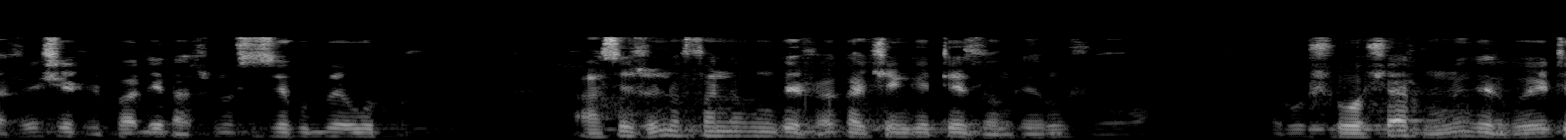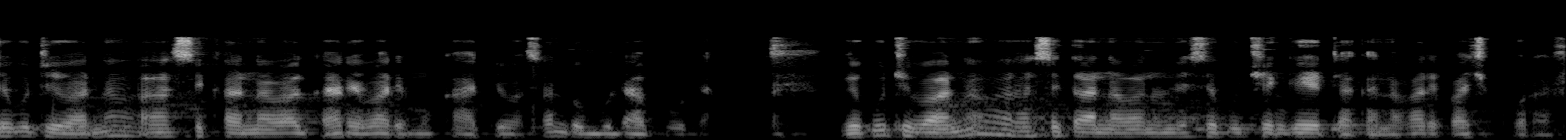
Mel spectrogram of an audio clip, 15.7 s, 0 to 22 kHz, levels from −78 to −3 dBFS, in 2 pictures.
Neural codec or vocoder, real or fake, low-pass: none; real; 7.2 kHz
